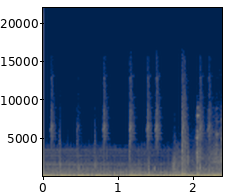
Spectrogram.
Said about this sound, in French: Et la voiture fonce, 90 km/h sur l'autoroute, nous avons pris la direction du San Bernardino.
